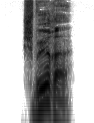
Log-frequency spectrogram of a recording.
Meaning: inflection of schwören: 1. first-person singular present 2. first/third-person singular subjunctive I 3. singular imperative
- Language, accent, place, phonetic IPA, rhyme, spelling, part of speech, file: German, Germany, Berlin, [ˈʃvøːʁə], -øːʁə, schwöre, verb, De-schwöre.ogg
